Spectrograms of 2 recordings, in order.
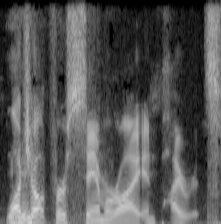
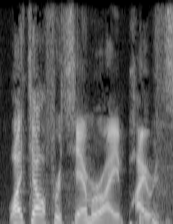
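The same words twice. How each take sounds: First: It is read in a plain, ordinary voice. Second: It is read in an assumed character voice. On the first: The speaker calls it wrong. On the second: The speaker calls it right.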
